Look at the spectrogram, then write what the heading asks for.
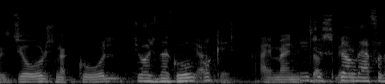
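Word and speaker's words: Nakhoul: right And your name My name is George Nakul George Nag Okay I meant Can you spell that for the record please Sir N A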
